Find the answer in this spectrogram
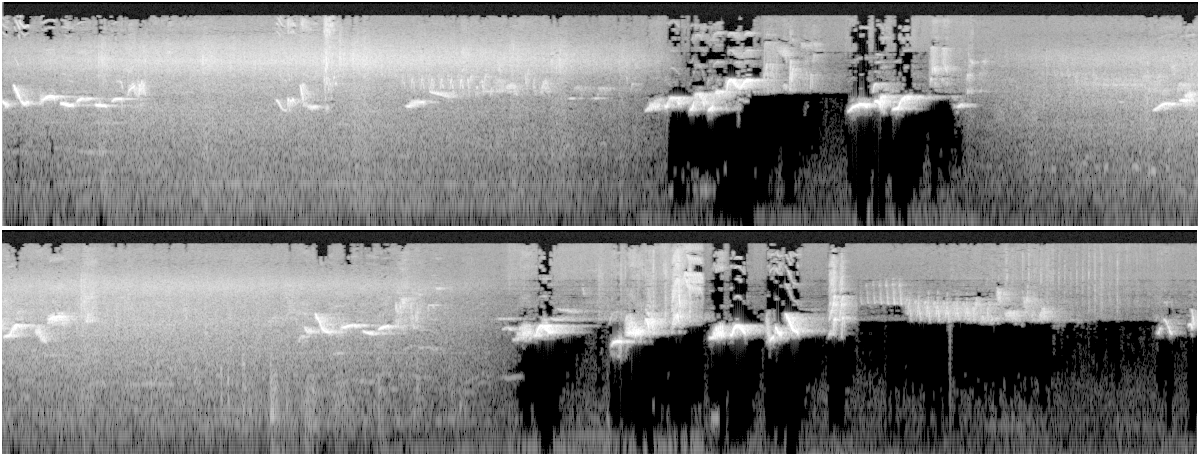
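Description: Songbirds chirping in quick bursts of short phrases. A high hiss swells and fades twice underneath.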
